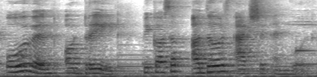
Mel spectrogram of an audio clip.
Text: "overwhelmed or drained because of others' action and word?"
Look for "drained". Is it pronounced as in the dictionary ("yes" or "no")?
no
